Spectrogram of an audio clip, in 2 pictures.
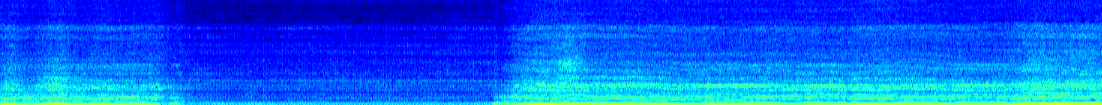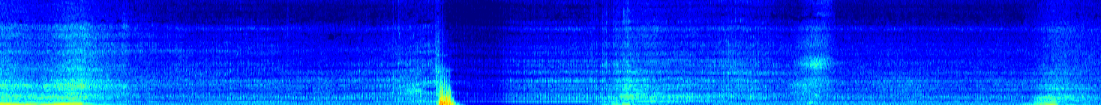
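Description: Two-stroke chainsaw felling a large beech: it runs hard in the cut with its pitch wavering under load, drops back to a steady idle, then cuts again for about ten seconds before idling once more. One sharp loud click comes about two-thirds of the way through, followed by a few short throttle blips, and the saw revs up again near the end.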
